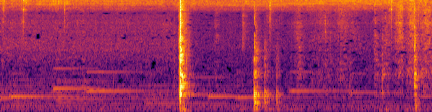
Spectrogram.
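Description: Soft background music with held notes. About two seconds in, a sharp knock, followed by a few lighter clicks, as a glass bowl of cake batter is tipped and knocked against a metal baking tray.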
